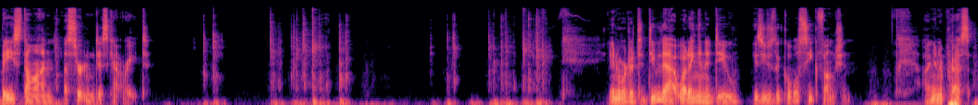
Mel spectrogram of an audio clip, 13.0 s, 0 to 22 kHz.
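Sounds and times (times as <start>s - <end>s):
computer keyboard typing: 2.6s - 3.0s, 3.6s - 4.8s, 5.8s - 7.4s.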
